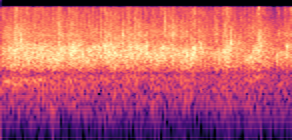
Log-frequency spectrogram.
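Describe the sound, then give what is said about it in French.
A crowd applauds for Jesus steadily and loudly, the dense patter of many hands clapping without pause from start to finish. No voices stand out. “Jésus, on peut applaudir plus fort que ça, mes amis.”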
